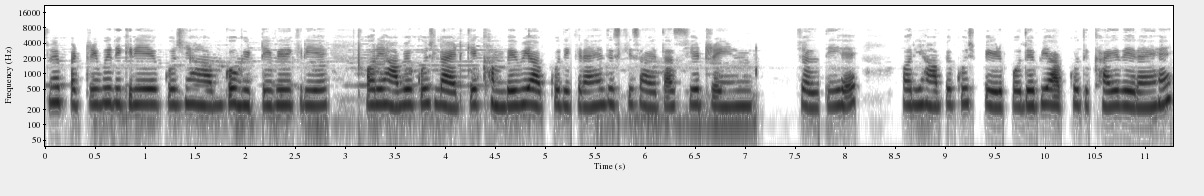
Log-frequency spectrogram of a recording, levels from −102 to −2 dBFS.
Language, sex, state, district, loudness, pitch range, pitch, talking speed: Hindi, female, Uttar Pradesh, Deoria, -25 LUFS, 235-255 Hz, 245 Hz, 225 wpm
